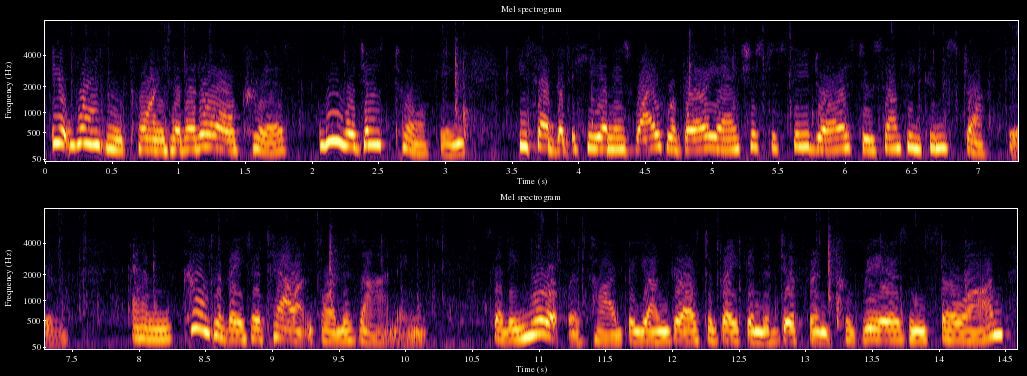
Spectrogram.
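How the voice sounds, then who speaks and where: An old, faintly hissy radio broadcast from 1939 carries a soft, mellow heroine. She is a tactful young businesswoman in a soap opera, earnest and reasonable, gently persuading in polite period radio style. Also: fairly low pitch, expressive, normal speed, dull audio. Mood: earnest, recounting. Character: Helen, earnest, tactful young dress designer and shop partner.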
